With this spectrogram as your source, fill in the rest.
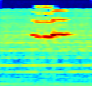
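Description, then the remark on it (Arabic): A door gives a single short, high-pitched creak lasting about a third of a second, fairly clear over a low steady background hum. “مرة تانية صحيت من النوم على صوت صرير الباب بس المرة دي كان مستمر ومش بيقف خالص”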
